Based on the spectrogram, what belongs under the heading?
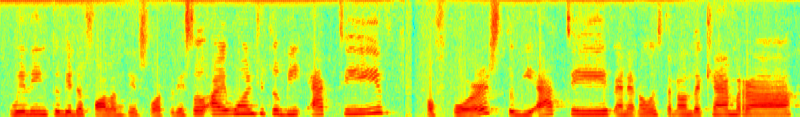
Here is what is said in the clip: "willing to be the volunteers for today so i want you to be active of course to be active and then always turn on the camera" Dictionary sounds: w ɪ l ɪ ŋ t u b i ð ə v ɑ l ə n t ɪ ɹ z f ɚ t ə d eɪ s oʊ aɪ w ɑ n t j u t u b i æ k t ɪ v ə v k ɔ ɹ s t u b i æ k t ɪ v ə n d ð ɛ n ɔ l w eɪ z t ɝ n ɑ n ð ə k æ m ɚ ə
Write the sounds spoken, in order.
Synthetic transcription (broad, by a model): w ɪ l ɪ ŋ t u b i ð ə f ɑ l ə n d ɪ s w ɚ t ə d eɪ s oʊ aɪ w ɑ n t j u t u b i æ k t ɪ v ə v k ɔ ɹ s t u b i æ k t ɪ v ə n d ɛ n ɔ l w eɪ s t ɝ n ɑ n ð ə k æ m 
